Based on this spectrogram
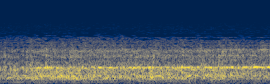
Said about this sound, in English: I am ready to fire. Hold it. Okay. All set to fire. Clear? Clear. Starting starboard jet.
